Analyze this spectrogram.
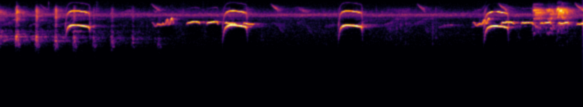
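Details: Rufous-tailed jacamar singing a few loud, high, arched whistled notes spaced irregularly, with softer thin twittering phrases in between and a constant high background hum.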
